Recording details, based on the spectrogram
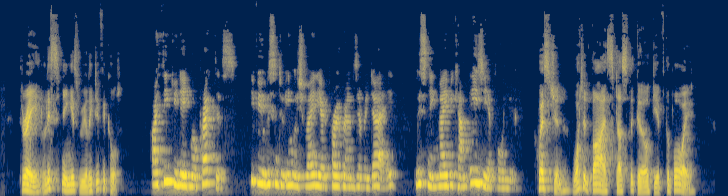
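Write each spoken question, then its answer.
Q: Question, what advice does the girl give the boy?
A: Listen to English radio programs every day.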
